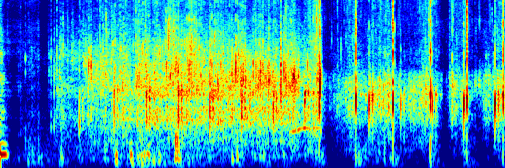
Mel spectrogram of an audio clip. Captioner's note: audience applauds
